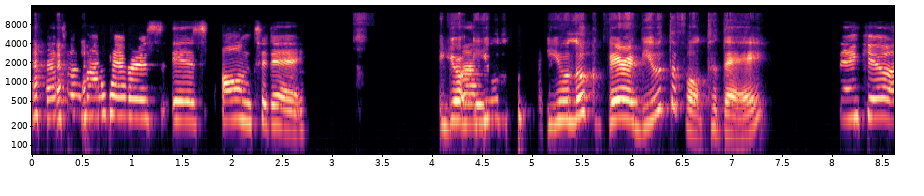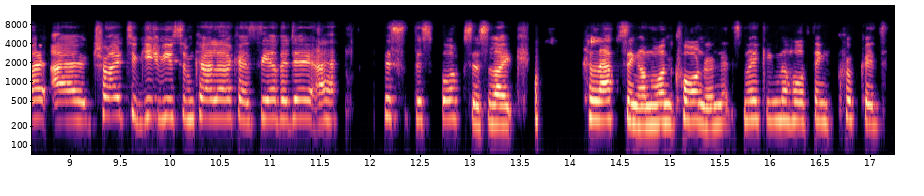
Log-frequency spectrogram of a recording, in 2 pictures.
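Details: Adult woman originally from California, living with foreign accent syndrome since about 2016; foreign accent syndrome.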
